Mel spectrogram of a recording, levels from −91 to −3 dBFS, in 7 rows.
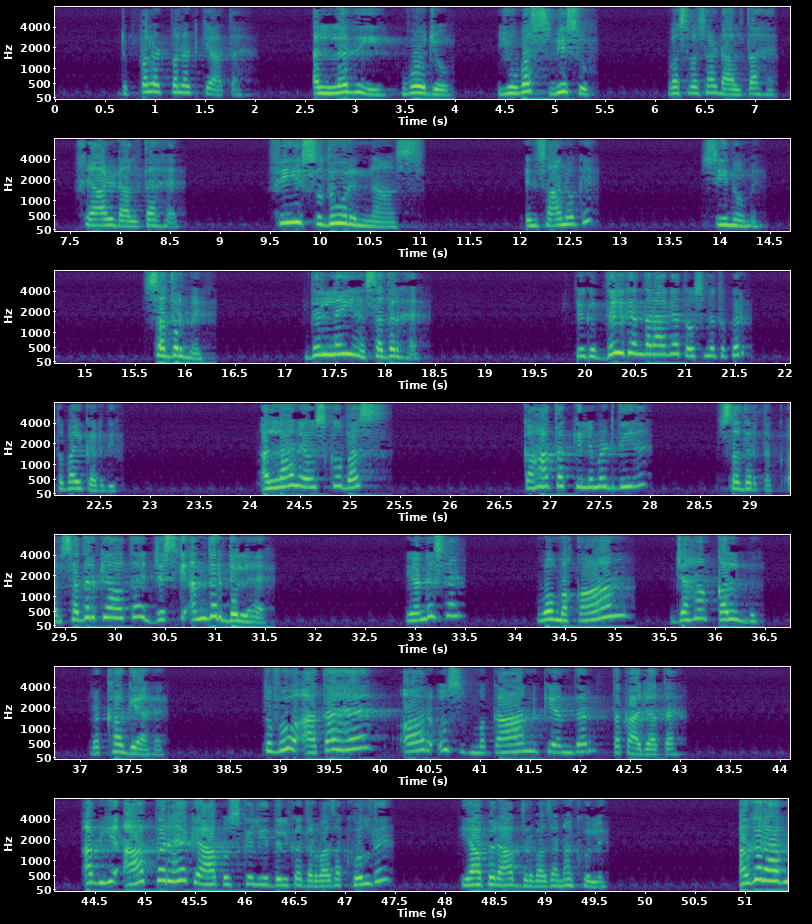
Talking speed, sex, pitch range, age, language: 130 wpm, female, 180-270 Hz, 50-69, Urdu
